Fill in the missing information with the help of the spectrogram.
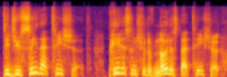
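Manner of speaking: ape people demanding whether you saw it; mock outraged asking. Quoting people online, mock indignant. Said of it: "people have asked".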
